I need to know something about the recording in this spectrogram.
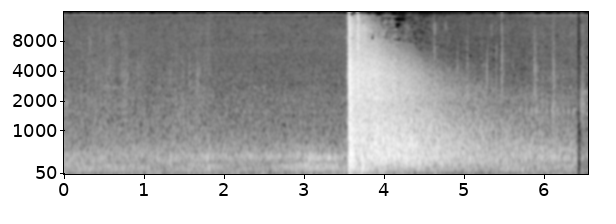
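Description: A single shot from a 16-inch-barrel 5.56 rifle firing a 62-grain green tip round, about three and a half seconds in. The sharp report echoes and dies away over about two seconds.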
